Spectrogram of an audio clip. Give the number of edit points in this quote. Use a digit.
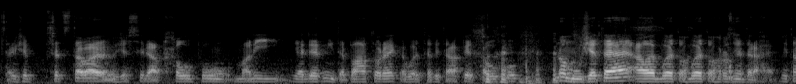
2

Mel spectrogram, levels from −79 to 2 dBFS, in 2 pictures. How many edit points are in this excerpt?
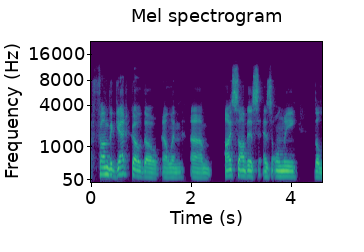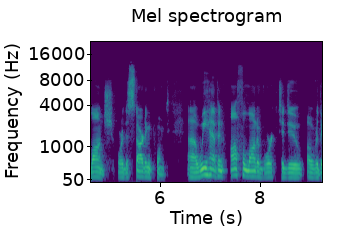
0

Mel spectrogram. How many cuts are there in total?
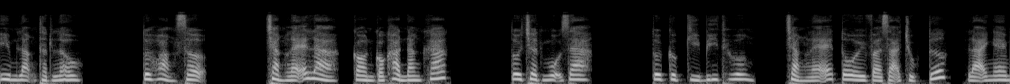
1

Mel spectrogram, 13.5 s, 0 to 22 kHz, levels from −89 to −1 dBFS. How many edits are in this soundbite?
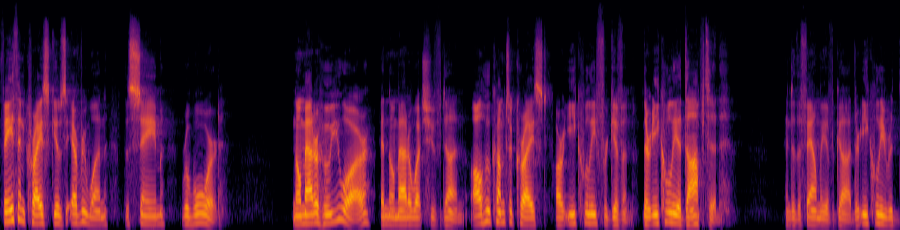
3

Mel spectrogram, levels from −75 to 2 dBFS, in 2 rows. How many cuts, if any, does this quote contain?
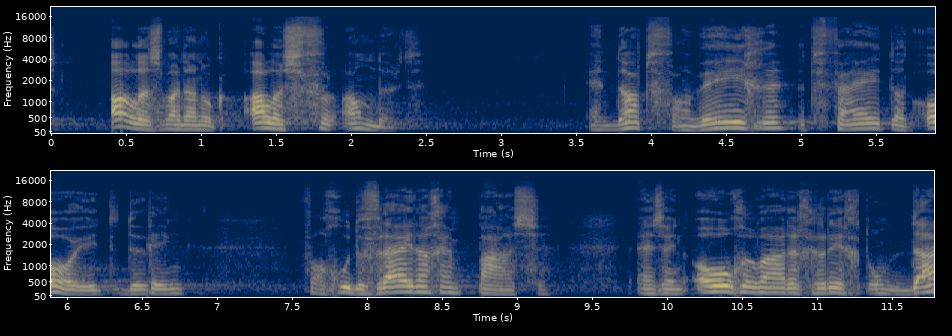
2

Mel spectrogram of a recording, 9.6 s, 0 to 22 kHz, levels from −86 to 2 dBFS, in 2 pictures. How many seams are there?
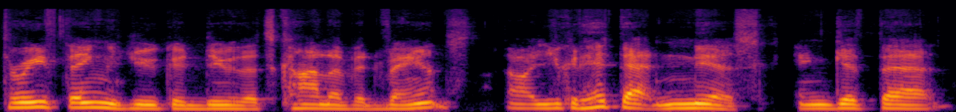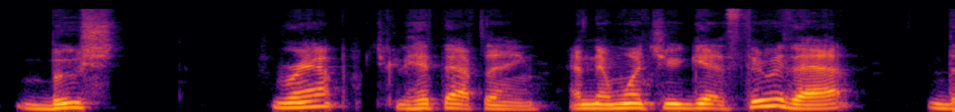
6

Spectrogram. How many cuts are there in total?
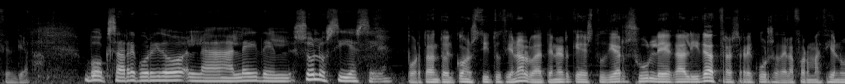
2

